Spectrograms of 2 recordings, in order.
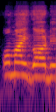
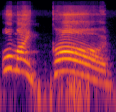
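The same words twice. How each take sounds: First: It is said flatly, without exclaiming surprise. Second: It is said with startled, exclaiming surprise. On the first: The speaker calls it wrong. "হলো না" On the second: The speaker calls it right. "আমি চমকে উঠলাম, exclamation mark"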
